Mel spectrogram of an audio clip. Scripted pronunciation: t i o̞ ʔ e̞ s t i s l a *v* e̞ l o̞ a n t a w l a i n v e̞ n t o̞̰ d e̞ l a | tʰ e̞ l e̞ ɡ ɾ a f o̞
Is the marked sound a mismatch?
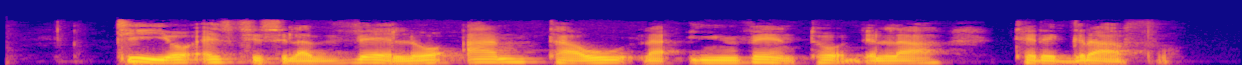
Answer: no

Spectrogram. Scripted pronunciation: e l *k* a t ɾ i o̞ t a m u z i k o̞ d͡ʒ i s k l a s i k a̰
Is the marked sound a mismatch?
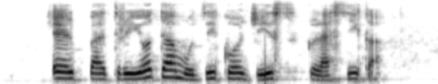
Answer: yes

